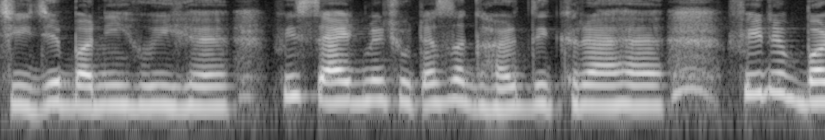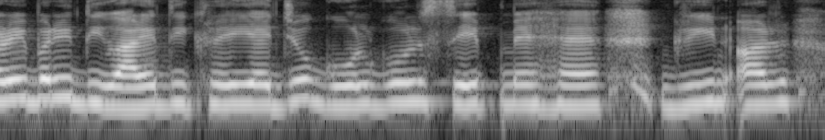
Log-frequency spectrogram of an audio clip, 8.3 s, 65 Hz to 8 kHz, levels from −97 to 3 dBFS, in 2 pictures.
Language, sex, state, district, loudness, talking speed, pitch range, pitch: Hindi, female, Chhattisgarh, Korba, -18 LUFS, 180 wpm, 215-245 Hz, 225 Hz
